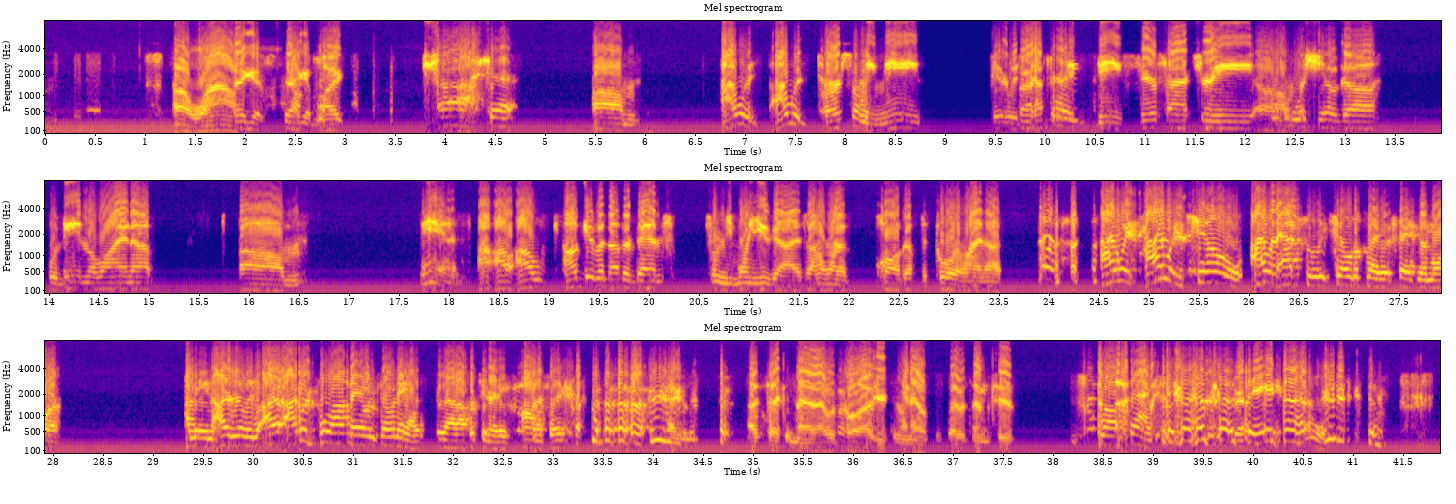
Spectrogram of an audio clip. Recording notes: Called in live on The Zach Moonshine Show.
